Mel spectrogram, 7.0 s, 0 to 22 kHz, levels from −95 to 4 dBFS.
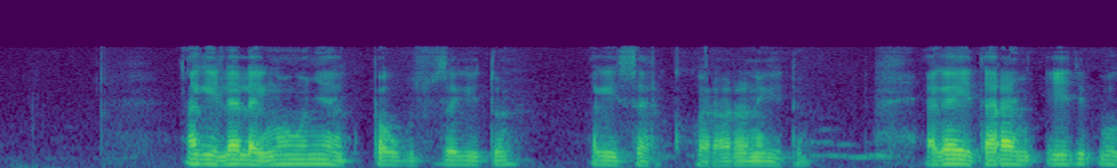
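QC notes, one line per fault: Throughout: Dolby Digital compression, likely, with heavy damage. The speech sounds dull, with nothing above 6.9 kHz and a rough, fluttering noise around voiced tones, which fits roughly 48 kbps. Starved frequency lines get dither noise instead of detail. A spectrogram shows a hard ceiling and speckled, smeared harmonics.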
